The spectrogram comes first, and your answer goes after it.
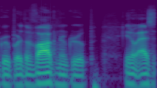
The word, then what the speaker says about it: Wagner: Ukraine and Russia and, you know, the the Wagner group or the Vagner group, you know, as it's pronounced.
